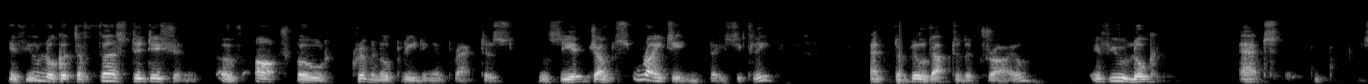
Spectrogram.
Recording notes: The interview was recorded online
